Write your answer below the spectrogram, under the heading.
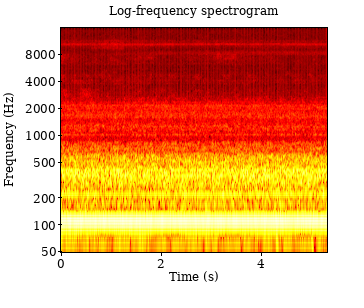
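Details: A steady low engine-like hum and rumble, with no animal voices heard.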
